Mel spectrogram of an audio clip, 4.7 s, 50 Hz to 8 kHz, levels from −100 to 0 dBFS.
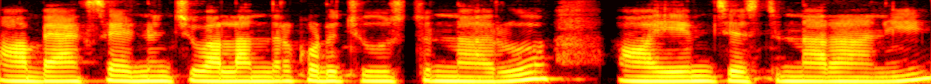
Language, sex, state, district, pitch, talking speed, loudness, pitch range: Telugu, female, Andhra Pradesh, Manyam, 170 Hz, 130 wpm, -15 LUFS, 165-175 Hz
